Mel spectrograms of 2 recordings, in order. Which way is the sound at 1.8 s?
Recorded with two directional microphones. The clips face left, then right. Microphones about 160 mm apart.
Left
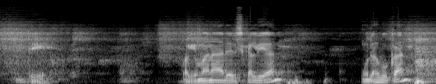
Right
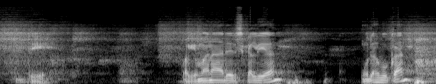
25° right (ahead or behind).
